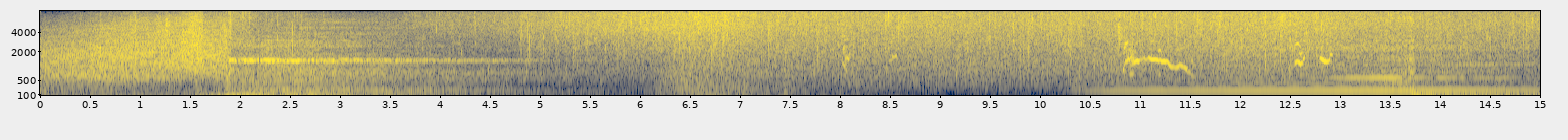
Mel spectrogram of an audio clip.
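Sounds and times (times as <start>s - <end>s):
heavy rain splashing: 3.8s - 15.0s
low background music: 11.2s - 15.0s.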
